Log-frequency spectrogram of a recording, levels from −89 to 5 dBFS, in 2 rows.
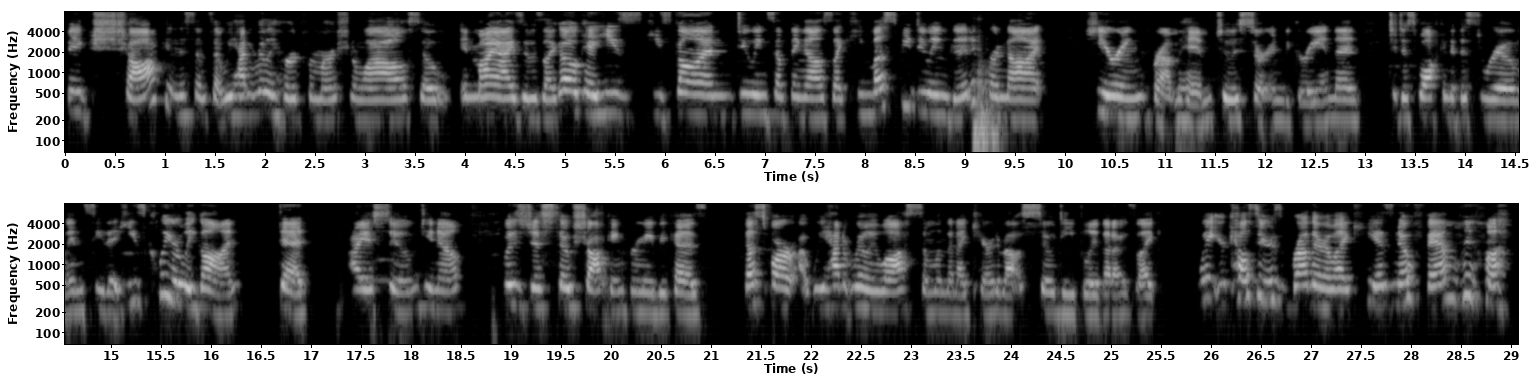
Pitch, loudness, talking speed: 230 Hz, -25 LUFS, 205 wpm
